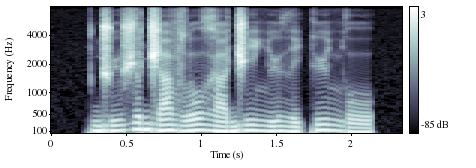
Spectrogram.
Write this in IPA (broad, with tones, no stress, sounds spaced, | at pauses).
d͡ʒ y˩˧ ʒ ə˦ d͡ʒ a˩˧˩ v l o˦˨ ɣ a˩˧ d͡ʒ i˦˨ ʎ y˩˧˩ ð i˩ k y˦˨ ʎ o˩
